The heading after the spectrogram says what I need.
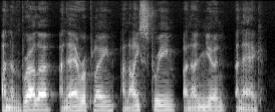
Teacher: Notice the stress is on the noun, not the article.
